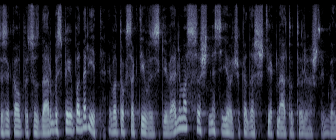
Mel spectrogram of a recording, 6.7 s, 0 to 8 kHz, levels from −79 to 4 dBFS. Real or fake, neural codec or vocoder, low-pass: real; none; 7.2 kHz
